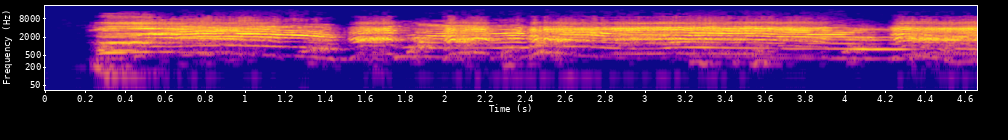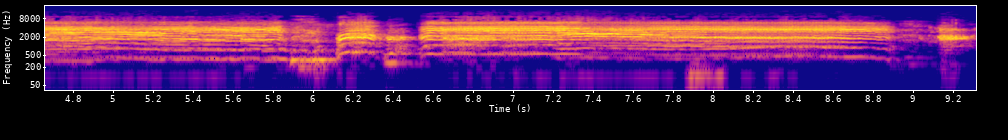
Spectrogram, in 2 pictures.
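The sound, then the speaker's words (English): Children screaming and howling loudly in a train carriage, overlapping high-pitched wails that carry on almost without pause, broken only by brief gasps between cries. “So I've managed to find a seat again now, which is quite lucky, when all of a sudden, I suddenly find the carriage is full of screaming, howling children.”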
